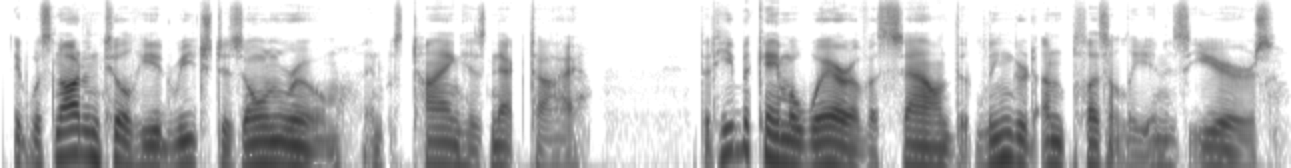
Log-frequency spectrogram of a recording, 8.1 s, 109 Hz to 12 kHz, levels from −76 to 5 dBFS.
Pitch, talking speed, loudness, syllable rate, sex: 100 Hz, 210 wpm, -21 LUFS, 5.9 syllables/s, male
